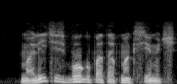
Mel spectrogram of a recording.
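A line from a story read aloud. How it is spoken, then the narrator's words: Plain. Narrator (Russian): сказал Андрей Богданович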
